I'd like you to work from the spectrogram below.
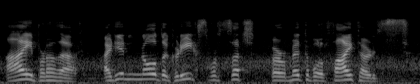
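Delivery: a hint of Scottish brogue as Mimir; Scottish accent. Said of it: "That's my best Scottish accent".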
